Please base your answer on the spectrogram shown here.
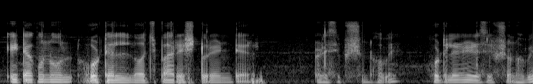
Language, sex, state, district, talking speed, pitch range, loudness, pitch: Bengali, male, Tripura, Unakoti, 125 wpm, 100-115 Hz, -22 LUFS, 105 Hz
